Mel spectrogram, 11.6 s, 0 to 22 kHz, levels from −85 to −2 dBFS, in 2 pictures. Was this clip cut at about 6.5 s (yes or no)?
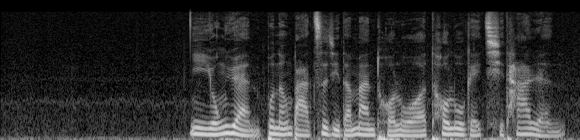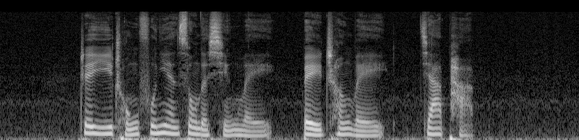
no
